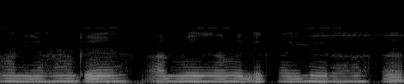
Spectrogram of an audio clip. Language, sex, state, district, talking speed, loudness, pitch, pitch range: Hindi, male, Bihar, Kishanganj, 135 wpm, -38 LUFS, 130 Hz, 130-135 Hz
